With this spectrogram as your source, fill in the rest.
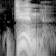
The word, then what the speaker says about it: Djinn: album and it's titled jin but it's spelled d-j-i-n-n so the d is silent kind of like aerodactyl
